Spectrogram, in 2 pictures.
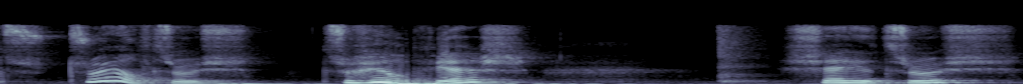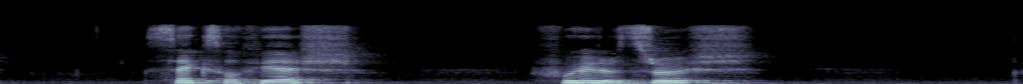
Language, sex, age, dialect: Faroese, female, 15-35, Suðurstreymoy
